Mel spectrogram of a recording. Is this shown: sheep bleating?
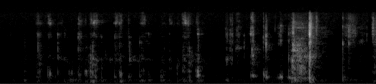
no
